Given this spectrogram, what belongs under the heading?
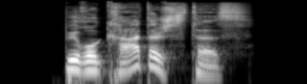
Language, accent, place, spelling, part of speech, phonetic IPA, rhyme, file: German, Germany, Berlin, bürokratischstes, adjective, [byʁoˈkʁaːtɪʃstəs], -aːtɪʃstəs, De-bürokratischstes.ogg
- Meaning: strong/mixed nominative/accusative neuter singular superlative degree of bürokratisch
